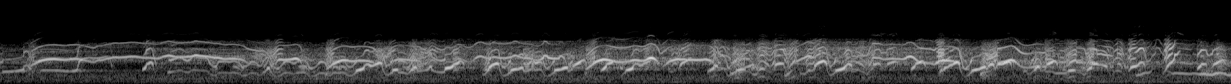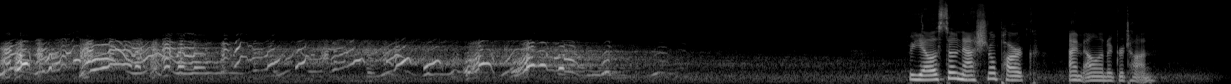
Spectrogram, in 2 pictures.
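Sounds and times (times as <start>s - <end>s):
coyotes yipping in a group chorus: 0.0s - 19.4s
speech: 21.5s - 24.0s.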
